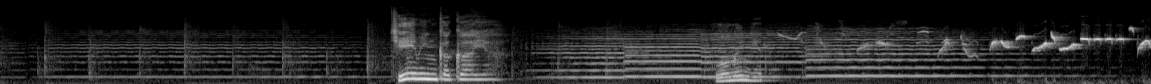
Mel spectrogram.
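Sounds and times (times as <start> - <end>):
speech: 4.0 - 5.1, 7.2 - 7.8
mockingbird singing: 6.4 - 11.5.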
